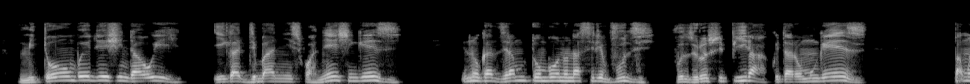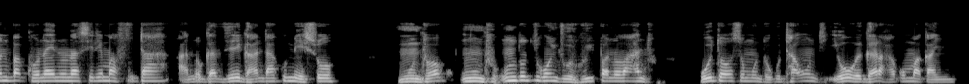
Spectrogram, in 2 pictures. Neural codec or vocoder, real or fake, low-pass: none; real; 7.2 kHz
